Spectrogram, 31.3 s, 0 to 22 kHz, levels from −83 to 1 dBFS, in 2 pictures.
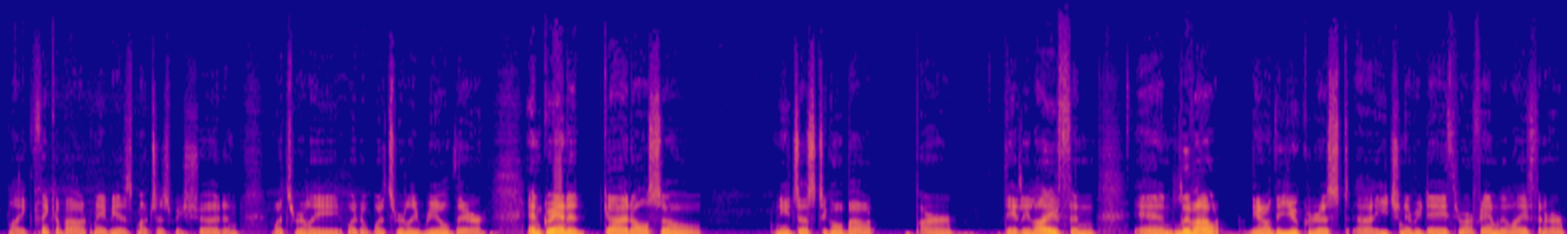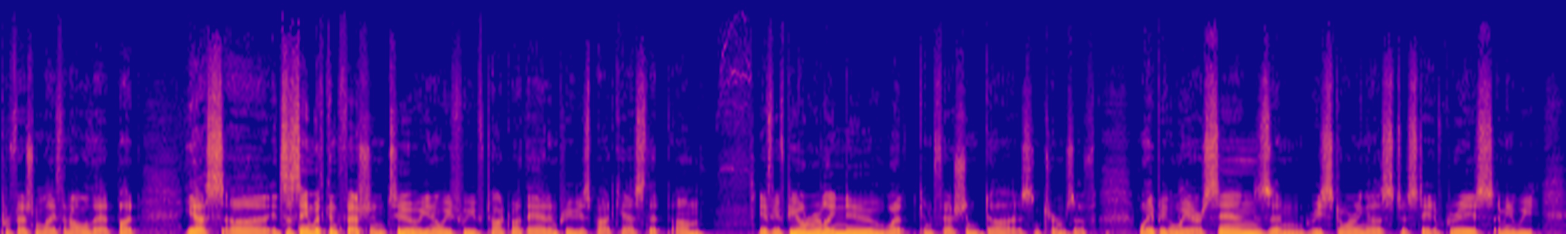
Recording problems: none

